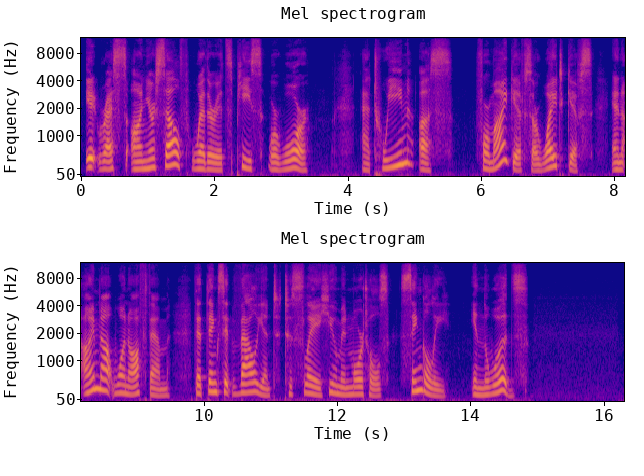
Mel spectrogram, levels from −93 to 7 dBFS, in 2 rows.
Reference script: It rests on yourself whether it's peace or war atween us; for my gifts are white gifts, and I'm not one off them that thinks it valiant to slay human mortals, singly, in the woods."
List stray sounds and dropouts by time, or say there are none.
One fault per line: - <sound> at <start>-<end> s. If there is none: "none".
none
